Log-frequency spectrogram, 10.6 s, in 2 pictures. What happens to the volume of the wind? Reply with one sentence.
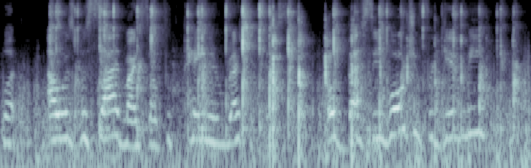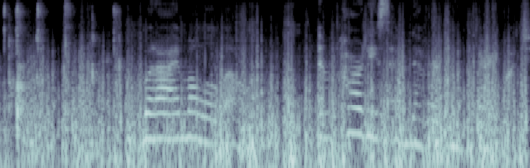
The volume of the wind goes up.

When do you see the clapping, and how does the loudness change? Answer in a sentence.
The clapping can be heard from 0.5 to 6.5 s, getting louder then quieter.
